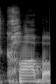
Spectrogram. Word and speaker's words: Cabo: It's Cabo.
